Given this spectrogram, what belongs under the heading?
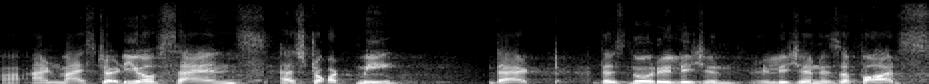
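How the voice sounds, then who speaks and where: A man speaks with a high pitch at a moderate pace. His pitch varies in an ordinary way. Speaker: audience questioner, student. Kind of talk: audience question.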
